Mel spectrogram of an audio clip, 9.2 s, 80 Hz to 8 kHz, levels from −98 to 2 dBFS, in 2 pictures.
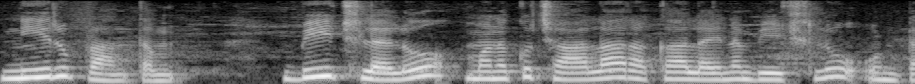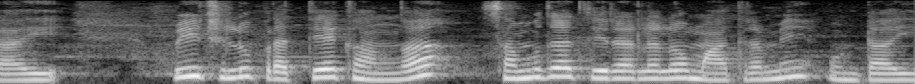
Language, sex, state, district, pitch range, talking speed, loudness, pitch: Telugu, female, Andhra Pradesh, Anantapur, 190-260 Hz, 100 wpm, -15 LUFS, 220 Hz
